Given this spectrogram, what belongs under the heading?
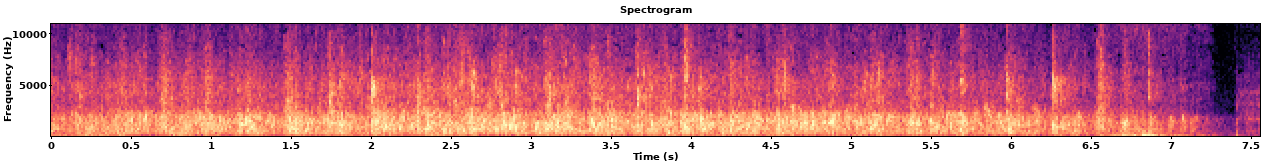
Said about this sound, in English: So they are not here, but they should be given some round of applause, because they're volunteers that are doing really the hard work and building up on one day the complete FOSDEM. So maybe it's time for a round of applause for them.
